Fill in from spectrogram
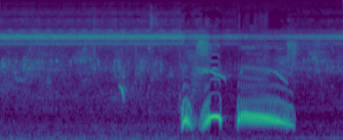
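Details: Spotted dove kept as a decoy bird to lure wild doves, Thailand; after quiet, a short rising coo, a second clipped note, then a long loud drawn-out coo, low and mellow.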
